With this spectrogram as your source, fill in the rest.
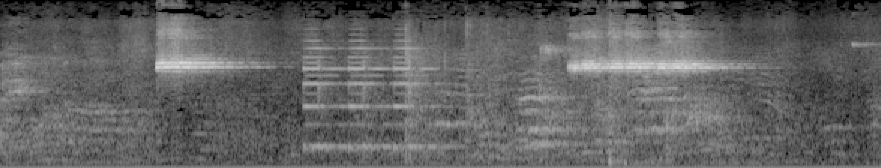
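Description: A referee's whistle blows sharply in a large echoing hall.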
